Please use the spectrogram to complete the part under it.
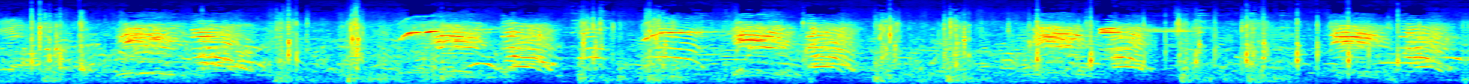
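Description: A crowd of spectators shouts and cheers loudly close by.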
